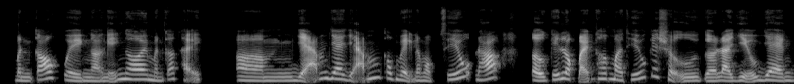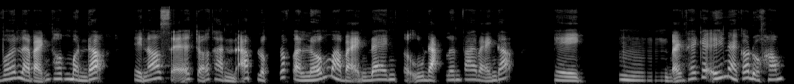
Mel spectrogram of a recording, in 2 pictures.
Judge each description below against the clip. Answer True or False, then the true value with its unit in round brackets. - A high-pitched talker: True (210 Hz)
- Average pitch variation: False (6.0 semitones)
